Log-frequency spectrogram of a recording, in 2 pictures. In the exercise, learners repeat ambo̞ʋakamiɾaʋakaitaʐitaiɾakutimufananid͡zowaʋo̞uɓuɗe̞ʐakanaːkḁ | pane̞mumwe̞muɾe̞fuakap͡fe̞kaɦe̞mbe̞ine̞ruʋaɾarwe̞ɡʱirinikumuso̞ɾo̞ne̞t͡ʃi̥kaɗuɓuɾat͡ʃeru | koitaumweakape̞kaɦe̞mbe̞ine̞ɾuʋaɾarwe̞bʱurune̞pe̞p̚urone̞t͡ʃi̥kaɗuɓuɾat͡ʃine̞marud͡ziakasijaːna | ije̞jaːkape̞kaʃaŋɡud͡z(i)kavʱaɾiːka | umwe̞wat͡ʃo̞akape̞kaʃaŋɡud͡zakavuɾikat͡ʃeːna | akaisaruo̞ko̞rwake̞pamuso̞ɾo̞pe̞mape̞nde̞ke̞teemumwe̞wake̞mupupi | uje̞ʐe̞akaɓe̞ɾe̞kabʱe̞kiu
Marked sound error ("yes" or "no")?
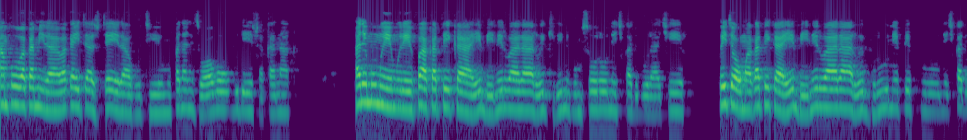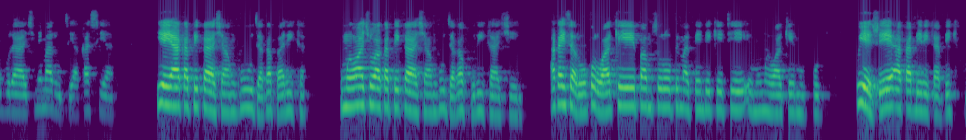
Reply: yes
